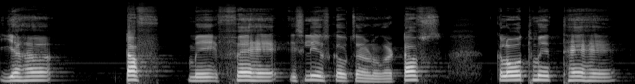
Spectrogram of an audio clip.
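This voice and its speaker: A man, teaching an English lesson to schoolchildren and patiently repeating words slowly. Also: sits high, steady tone, clean tone. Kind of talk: explaining an English lesson in Hindi.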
